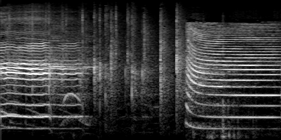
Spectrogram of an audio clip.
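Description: An audience claps and cheers briefly in Río Piedras as the next performer is introduced, sandwiched between loud, sustained air-horn blasts that open and close the moment, making a noisy, celebratory burst.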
